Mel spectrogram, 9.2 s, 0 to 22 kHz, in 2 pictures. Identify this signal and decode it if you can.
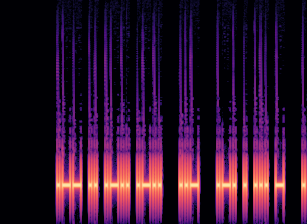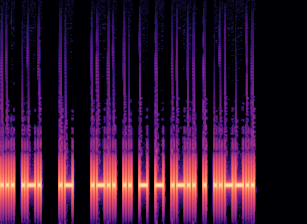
Morse code, heard as a keyed tone, about 30 wpm, 700 Hz. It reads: WILL U REST HR A LITTLE?
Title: Sentences from Top 500 Words and Abbreviations 30wpm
